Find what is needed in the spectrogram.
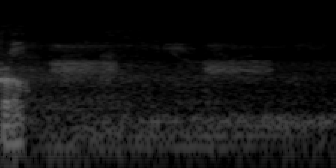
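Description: A bird calling faintly twice, two short harsh calls about a second apart, over quiet room tone.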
